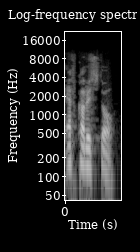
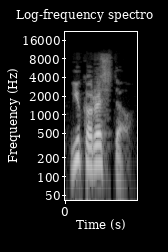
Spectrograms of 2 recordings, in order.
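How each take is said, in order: First: The word begins with an 'ef' sound. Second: The word begins with a vowel 'eu' sound. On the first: This is how people say it in Greece today. "they changed the EU sound to like an F sound" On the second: This is the older form of the word. "It's the word Eucharisto"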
